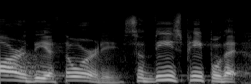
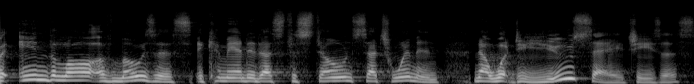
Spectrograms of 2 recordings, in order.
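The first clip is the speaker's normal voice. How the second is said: plain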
